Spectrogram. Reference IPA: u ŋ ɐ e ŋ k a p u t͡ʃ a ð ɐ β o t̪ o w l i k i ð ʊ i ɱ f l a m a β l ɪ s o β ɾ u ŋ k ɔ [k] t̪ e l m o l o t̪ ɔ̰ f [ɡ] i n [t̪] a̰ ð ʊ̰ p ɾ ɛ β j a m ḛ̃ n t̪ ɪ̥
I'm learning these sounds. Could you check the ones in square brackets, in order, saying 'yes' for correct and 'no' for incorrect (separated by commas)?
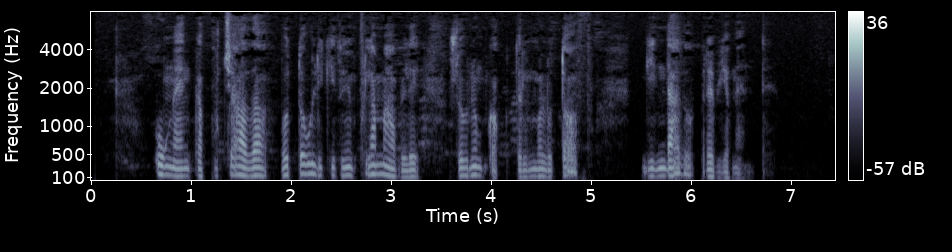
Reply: yes, yes, no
